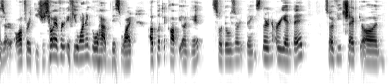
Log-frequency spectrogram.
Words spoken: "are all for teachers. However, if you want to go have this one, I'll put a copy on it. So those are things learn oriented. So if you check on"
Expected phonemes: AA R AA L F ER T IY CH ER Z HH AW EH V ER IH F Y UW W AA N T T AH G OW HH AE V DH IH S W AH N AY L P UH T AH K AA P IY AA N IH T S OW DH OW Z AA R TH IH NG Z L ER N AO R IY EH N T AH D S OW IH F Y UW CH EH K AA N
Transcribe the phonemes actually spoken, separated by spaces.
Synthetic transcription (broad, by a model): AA R AA L F ER T IY CH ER S HH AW EH V ER IH F Y UW W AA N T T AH G OW HH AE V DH IH S W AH N AY L P UH T AH K AA P IY AA N IH T S OW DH OW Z AA R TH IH NG S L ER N AO R IY EH N T AH D S OW IH F Y UW CH EH K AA N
